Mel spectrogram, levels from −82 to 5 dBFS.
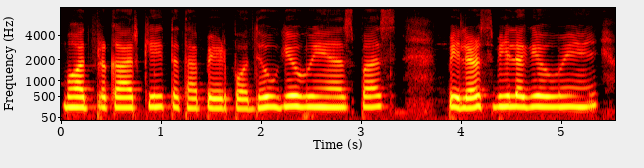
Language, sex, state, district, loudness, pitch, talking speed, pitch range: Hindi, female, Uttar Pradesh, Lucknow, -17 LUFS, 245 Hz, 160 wpm, 235-250 Hz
